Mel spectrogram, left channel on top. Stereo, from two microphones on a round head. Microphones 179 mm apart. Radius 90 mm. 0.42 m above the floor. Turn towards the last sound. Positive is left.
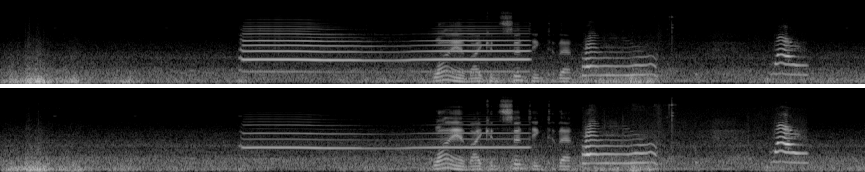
turn(degrees=-40)  # may be behind; listen again after turning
